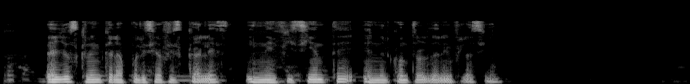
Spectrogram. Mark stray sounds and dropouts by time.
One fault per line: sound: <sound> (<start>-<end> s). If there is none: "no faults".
no faults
